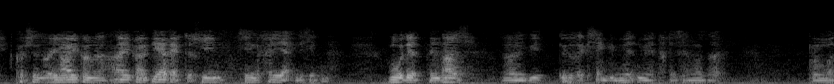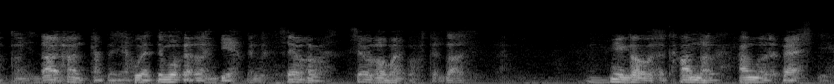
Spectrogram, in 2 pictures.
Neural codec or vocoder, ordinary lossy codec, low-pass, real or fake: codec, 44.1 kHz, 2.6 kbps, DAC; AAC, 24 kbps; 19.8 kHz; fake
